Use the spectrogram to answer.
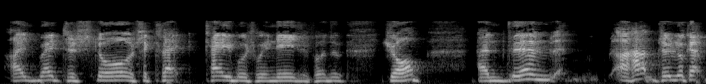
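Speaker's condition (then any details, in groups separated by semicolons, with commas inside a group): Clinically deaf; clinically deaf since school age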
